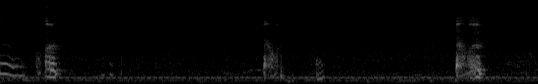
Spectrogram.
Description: Hiccup baby 3 mths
